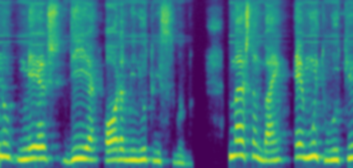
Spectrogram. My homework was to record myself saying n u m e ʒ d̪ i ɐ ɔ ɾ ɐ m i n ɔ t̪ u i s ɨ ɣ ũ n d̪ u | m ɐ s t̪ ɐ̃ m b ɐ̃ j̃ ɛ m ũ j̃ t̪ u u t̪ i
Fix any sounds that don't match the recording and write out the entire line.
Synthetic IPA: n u m e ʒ d̪ i ɐ ɔ ɾ ɐ m i n u t̪ u i s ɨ ɣ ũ n d̪ u | m ɐ ʃ t̪ ɐ̃ m b ɐ̃ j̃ ɛ m ũ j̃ t̪ u u t̪ i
